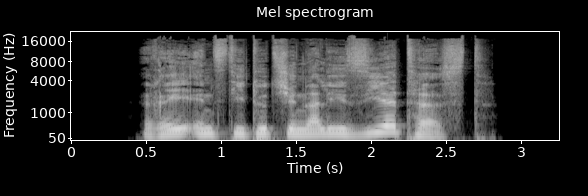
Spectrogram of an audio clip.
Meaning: inflection of reinstitutionalisieren: 1. second-person singular preterite 2. second-person singular subjunctive II
- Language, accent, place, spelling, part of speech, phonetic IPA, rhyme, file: German, Germany, Berlin, reinstitutionalisiertest, verb, [ʁeʔɪnstitut͡si̯onaliˈziːɐ̯təst], -iːɐ̯təst, De-reinstitutionalisiertest.ogg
